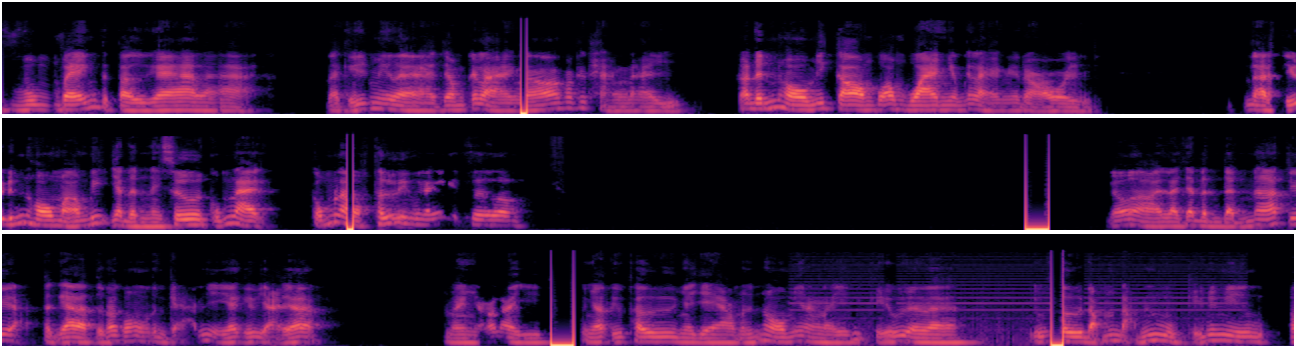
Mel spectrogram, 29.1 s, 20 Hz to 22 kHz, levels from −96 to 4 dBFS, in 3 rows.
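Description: A speech recording with five bursts of invalid numbers at full scale: the output pins to one extreme value for short blocks at 3.88–3.93 s and 12.29–12.33 s, each 42.67 ms, which fits a 2048-sample block and lands as one bang. Longer blocks at 17.38–17.55 s and 23.52–23.69 s, 170.67 ms each and fitting 8192 samples, give a loud pop at each edge with dead silence between. Another at 27.27–27.36 s lasts 85.33 ms. Unlike clipping, nothing of the speech survives inside these blocks. From 25.30 to 28.74 s, computer activity noise adds interference pulsing at around 500 Hz, roughly 25 dB below the speech, coming and going independently of the talking.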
